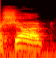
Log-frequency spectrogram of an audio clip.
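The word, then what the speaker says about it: Shough: Tyler Shuck. If you don't know how to pronounce his name, just think the F-word and then add sh in front.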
